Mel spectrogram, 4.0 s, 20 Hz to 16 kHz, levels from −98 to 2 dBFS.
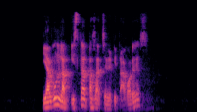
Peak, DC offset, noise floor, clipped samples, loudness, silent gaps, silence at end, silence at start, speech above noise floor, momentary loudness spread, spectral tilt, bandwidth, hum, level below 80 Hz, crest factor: -10 dBFS; under 0.1%; under -90 dBFS; under 0.1%; -31 LUFS; none; 1.05 s; 0.85 s; over 59 dB; 12 LU; -4.5 dB/octave; 11.5 kHz; none; -74 dBFS; 24 dB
